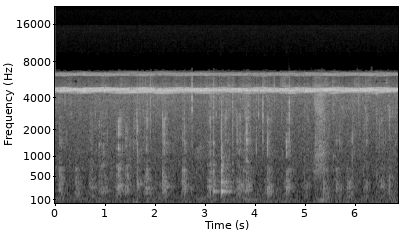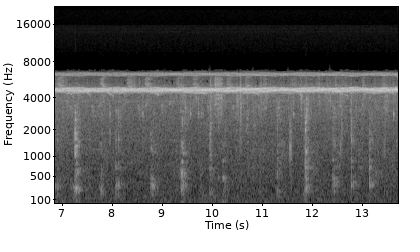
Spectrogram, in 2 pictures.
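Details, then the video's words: Boar mating a virgin sow on a Vietnamese farm; repeated short broadband grunts and squeals in irregular bursts over a steady high-pitched hiss and scattered clatter. "Boar Mating virgin female sow"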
